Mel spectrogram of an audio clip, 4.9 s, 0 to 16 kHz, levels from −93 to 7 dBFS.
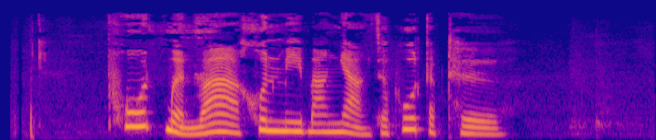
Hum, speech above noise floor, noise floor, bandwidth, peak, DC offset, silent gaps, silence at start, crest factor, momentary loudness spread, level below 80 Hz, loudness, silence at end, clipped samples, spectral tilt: none; 41 dB; -62 dBFS; 11.5 kHz; -4 dBFS; under 0.1%; none; 0.8 s; 20 dB; 10 LU; -72 dBFS; -22 LUFS; 1.15 s; under 0.1%; -5 dB/octave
